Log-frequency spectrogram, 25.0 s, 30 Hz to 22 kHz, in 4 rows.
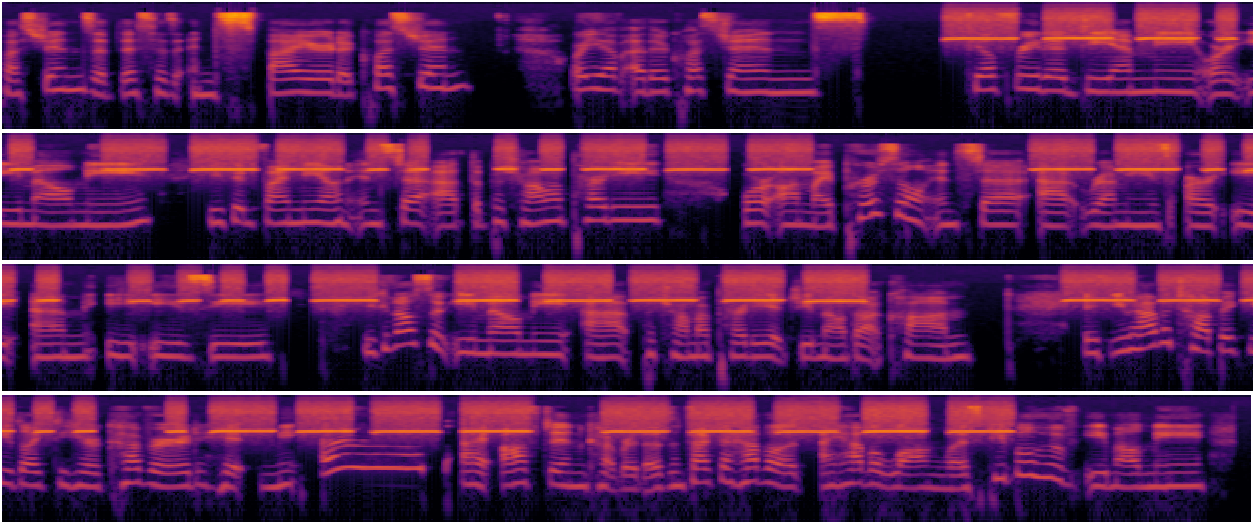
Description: Morse code, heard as a whistle, hand-sent with a straight key, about 11 wpm, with speech in English. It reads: 882 740 710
